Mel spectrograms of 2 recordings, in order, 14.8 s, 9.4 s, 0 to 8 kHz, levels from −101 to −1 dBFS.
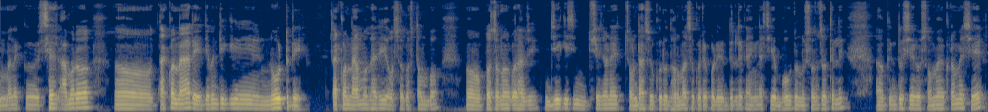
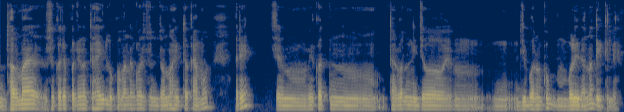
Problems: constant background noise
